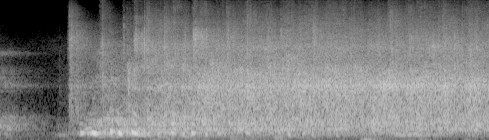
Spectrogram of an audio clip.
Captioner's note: congregation clapping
